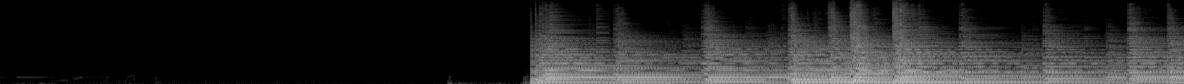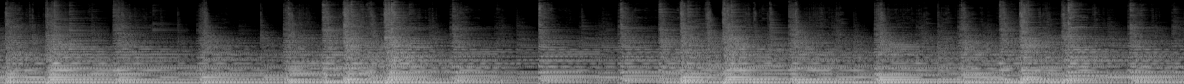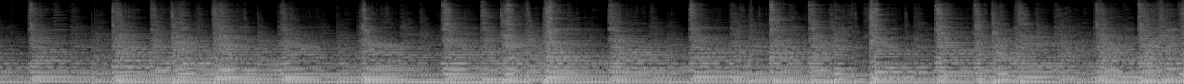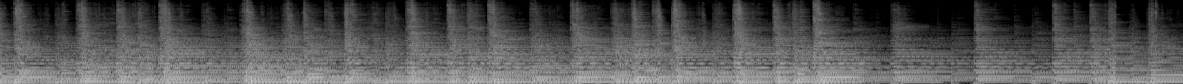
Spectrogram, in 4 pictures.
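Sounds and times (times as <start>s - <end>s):
guitar loop: 5.3s - 47.3s.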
